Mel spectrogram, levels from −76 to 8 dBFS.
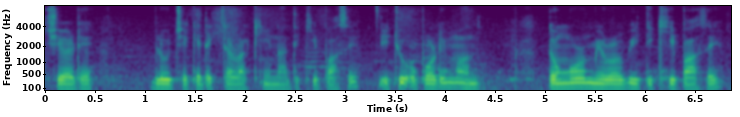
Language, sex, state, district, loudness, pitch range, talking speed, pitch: Nagamese, male, Nagaland, Kohima, -19 LUFS, 105-115 Hz, 175 wpm, 110 Hz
